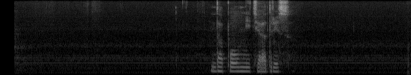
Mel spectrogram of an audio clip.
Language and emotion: Russian, neutral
